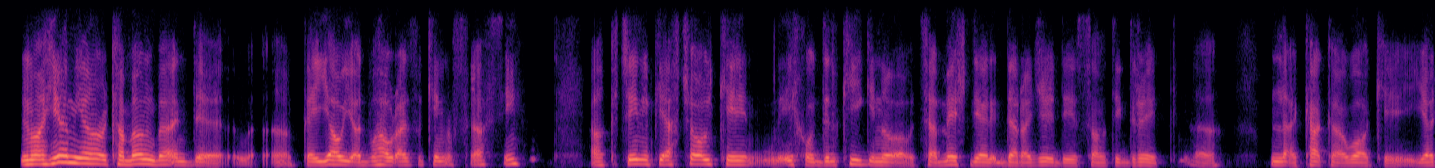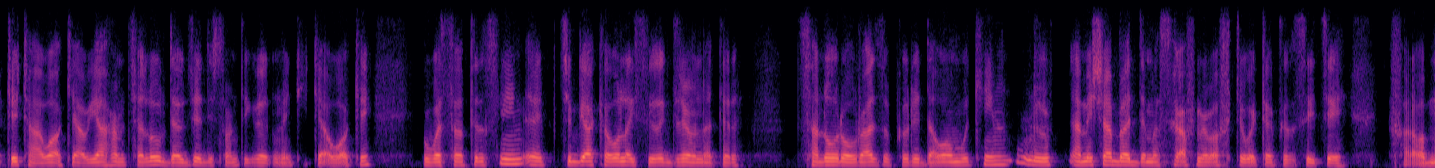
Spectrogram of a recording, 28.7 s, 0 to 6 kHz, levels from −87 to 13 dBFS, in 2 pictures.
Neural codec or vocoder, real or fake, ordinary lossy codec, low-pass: codec, 24 kHz, 0.9 kbps, WavTokenizer, small release; fake; Opus, 16 kbps; 5.4 kHz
